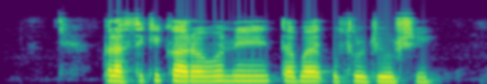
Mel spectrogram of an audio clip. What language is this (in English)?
Pashto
